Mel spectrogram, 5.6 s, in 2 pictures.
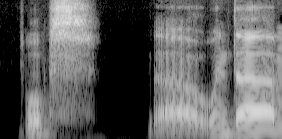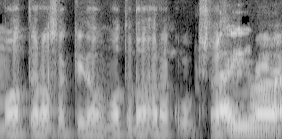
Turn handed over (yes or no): yes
